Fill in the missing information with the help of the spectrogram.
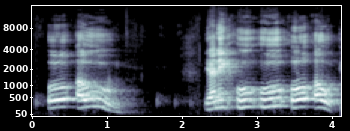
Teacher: ऊ, ओ, औ, इनको बोलेंगे तो हमारे होठों का आकार कैसे हो जाता है? गोल हो जाता है। इसलिए इनको कहते हैं हम वृत्ताकार स्वर।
